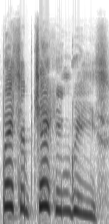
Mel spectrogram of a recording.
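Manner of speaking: very high-pitched voice. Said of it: "That was my [name] impersonation".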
